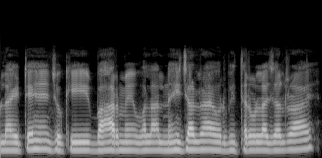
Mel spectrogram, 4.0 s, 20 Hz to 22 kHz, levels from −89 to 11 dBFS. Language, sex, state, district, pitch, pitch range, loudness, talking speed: Hindi, male, Jharkhand, Deoghar, 160 Hz, 160-175 Hz, -18 LUFS, 235 wpm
